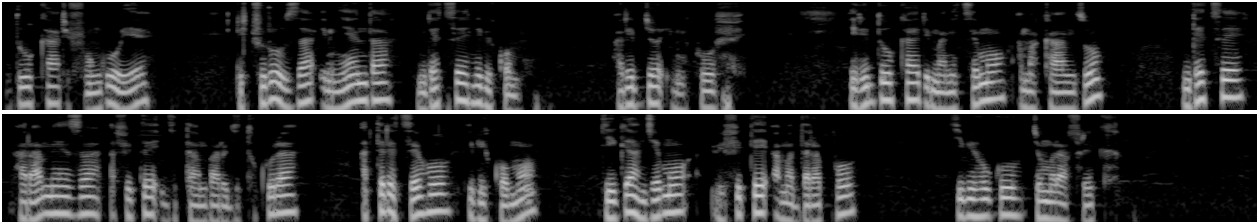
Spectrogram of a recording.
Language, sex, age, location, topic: Kinyarwanda, male, 25-35, Kigali, finance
